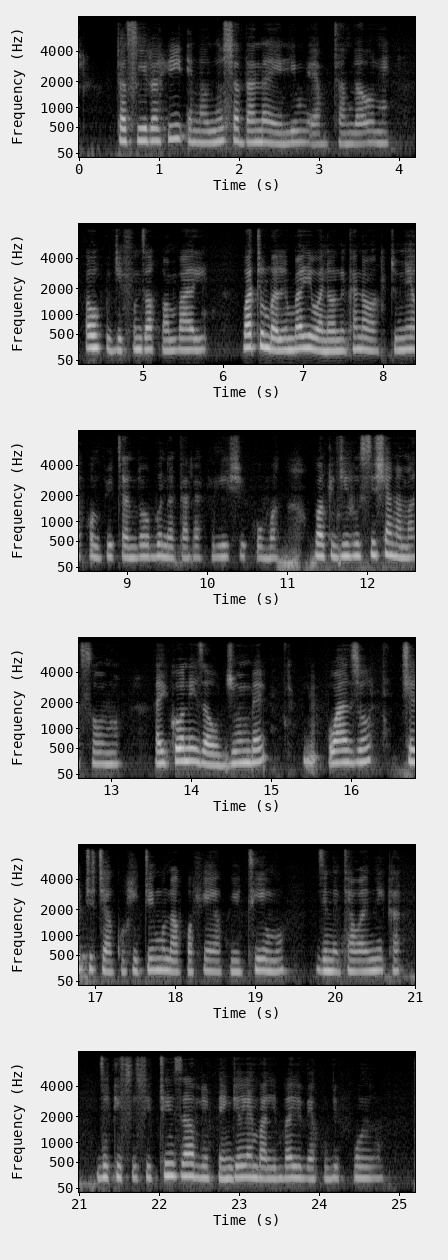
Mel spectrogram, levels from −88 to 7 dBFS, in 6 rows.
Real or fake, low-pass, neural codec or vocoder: fake; 7.2 kHz; codec, 16 kHz, 1 kbps, FunCodec, trained on Chinese and English, 50 frames a second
